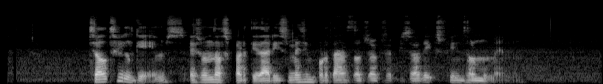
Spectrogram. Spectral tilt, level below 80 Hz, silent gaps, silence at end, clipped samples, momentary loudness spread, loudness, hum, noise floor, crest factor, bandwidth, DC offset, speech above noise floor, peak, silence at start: -6 dB/octave; -58 dBFS; none; 0.95 s; under 0.1%; 10 LU; -23 LUFS; none; -52 dBFS; 24 dB; 10.5 kHz; under 0.1%; 29 dB; -2 dBFS; 0.9 s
